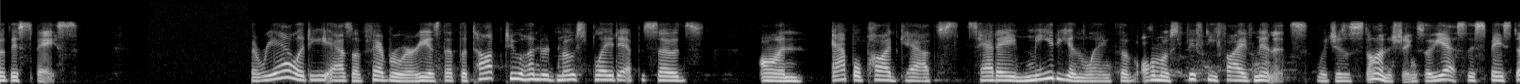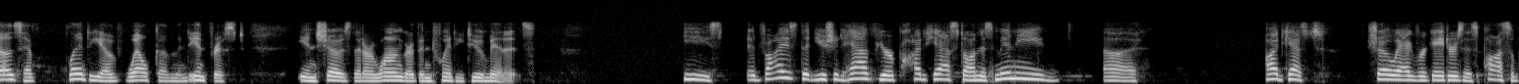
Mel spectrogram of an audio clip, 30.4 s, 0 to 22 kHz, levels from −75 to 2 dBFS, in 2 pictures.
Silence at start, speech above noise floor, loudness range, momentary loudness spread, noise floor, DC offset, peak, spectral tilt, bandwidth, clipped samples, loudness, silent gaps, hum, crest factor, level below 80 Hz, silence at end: 0 s; 47 dB; 4 LU; 10 LU; -62 dBFS; under 0.1%; -2 dBFS; -5 dB/octave; 8 kHz; under 0.1%; -16 LUFS; none; none; 16 dB; -60 dBFS; 0 s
